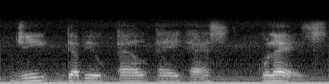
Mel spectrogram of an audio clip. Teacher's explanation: quite difficult to pronounce but in reality quite simple because the W between the G and the L and the G and the r is barely voiced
